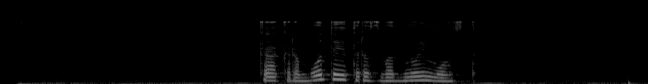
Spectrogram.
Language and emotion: Russian, neutral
